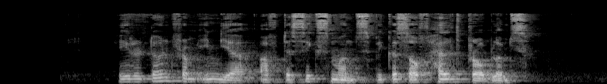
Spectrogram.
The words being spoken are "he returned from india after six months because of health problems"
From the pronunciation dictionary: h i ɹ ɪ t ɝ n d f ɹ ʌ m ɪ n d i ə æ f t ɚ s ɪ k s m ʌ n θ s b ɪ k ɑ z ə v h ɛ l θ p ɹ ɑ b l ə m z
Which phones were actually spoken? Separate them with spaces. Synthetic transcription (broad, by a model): h i ɹ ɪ t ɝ n d f ɹ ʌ m ɪ n d i ə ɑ f t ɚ s ɪ k s m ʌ n t s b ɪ k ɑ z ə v h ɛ l t p ɹ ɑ b l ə m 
